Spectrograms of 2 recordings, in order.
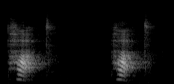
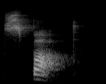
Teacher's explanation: When the voiceless plosive is at the beginning of the word or the stressed syllable, pot, pot, that's where you get the aspiration, the puff of air. But when there's something that comes before it, in this case the s comes before the p for spot, it doesn't have the same aspiration.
